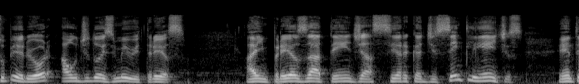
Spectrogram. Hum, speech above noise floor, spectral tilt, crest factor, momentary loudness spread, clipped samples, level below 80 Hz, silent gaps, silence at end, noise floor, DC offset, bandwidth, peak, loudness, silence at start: none; 31 dB; -4 dB/octave; 18 dB; 6 LU; under 0.1%; -58 dBFS; none; 0 s; -54 dBFS; under 0.1%; 11 kHz; -4 dBFS; -23 LUFS; 0 s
